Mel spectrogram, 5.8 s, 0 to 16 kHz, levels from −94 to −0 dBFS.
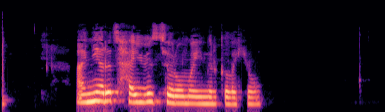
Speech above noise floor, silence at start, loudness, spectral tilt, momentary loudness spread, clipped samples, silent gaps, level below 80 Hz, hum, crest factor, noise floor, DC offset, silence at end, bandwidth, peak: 55 dB; 0.05 s; -15 LUFS; -7 dB/octave; 14 LU; under 0.1%; none; -62 dBFS; none; 16 dB; -69 dBFS; under 0.1%; 1.85 s; 7.6 kHz; -2 dBFS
